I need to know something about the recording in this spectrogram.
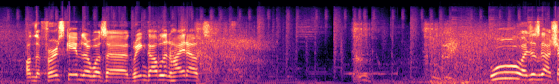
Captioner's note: snorts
